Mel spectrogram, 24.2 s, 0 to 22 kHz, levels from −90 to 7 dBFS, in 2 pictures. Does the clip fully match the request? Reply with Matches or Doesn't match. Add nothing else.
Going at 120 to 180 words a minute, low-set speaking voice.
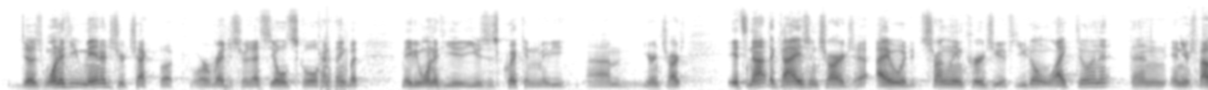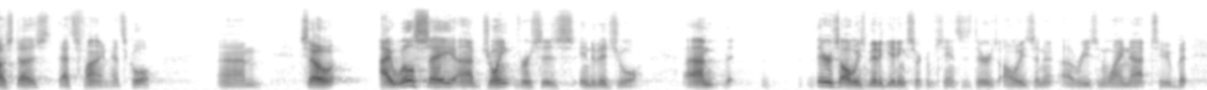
Doesn't match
